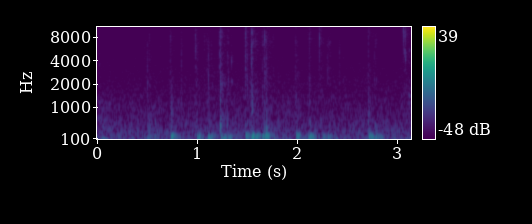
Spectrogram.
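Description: Keys tapped in short irregular bursts on a computer keyboard while a file name is entered, close and fairly quiet, with no voices.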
